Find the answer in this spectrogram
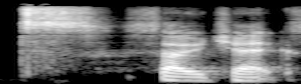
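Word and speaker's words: Souček: Well, just to throw something further in there, my understanding is that it's pronounced Soucek. So it's like a T at the beginning, Soucek.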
